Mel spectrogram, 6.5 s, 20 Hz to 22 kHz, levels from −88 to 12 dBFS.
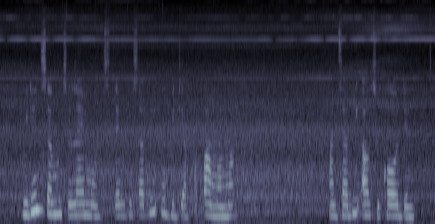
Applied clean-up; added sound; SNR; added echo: none; Domestic sounds, home sounds; 11 dB; none.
